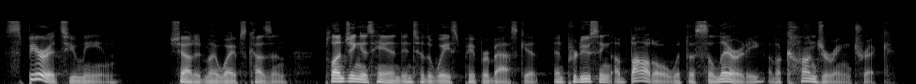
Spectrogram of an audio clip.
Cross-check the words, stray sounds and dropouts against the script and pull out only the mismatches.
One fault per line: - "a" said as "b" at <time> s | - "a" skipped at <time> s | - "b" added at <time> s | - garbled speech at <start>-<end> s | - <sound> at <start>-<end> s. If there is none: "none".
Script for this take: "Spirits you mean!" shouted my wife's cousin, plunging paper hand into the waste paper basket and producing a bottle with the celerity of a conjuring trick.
- "paper" said as "his" at 3.6 s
